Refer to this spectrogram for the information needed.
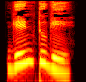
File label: "ಗೆಂಟುಗೆ", Kannada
